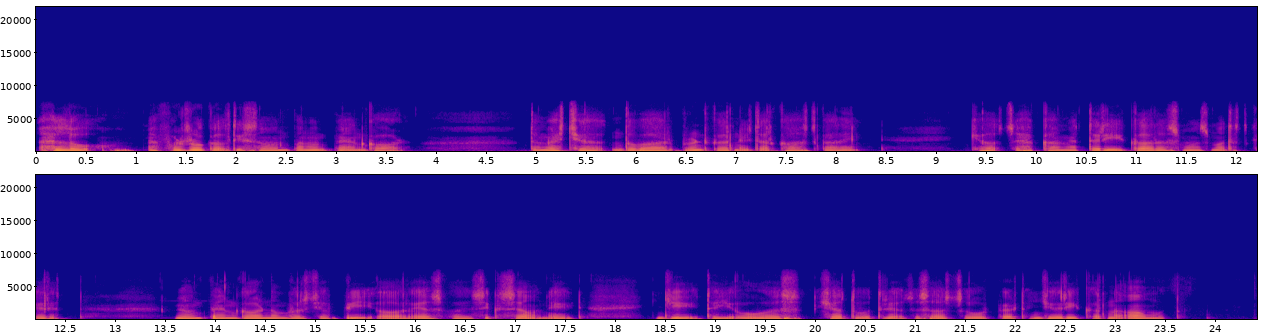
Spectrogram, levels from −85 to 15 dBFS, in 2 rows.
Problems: none marked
